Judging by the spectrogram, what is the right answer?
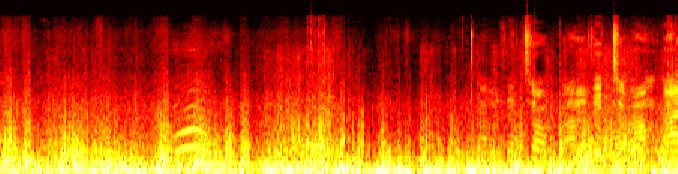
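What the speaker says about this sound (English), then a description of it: "It's too windy, guys." Strong wind buffets the microphone on a hilltop in Eldoret, Kenya, with loud, continuous rumbling gusts and a voice speaking briefly under the roar.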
